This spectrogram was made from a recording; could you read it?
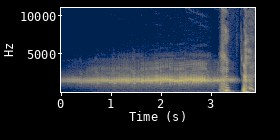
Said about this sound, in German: Es gibt aber noch was. Ja, nämlich? Ein Amphib, die Kreuzkröte. Die Wechselkröte klingt auch so ein bisschen so, aber die Kreuzkröte noch ähnlicher. Wir hören mal rein.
